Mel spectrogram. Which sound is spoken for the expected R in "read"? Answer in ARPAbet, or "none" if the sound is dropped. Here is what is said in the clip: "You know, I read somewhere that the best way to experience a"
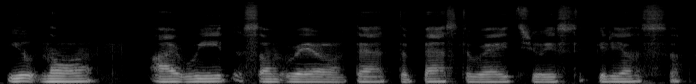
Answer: R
